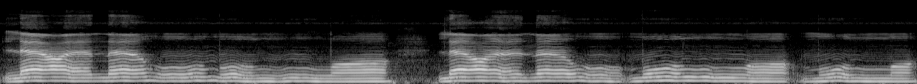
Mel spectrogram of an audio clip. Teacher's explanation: dammah maka bacaannya begini laanahumullah laanahumullahullah Nampak tak baca dengan tebal bukan saja baca tebal dan kita juga kena baca panjang sekurang-kurangnya dua harakat · baca dengan tebal sebab sebelum kalimah Allah terdapat huruf yang berbaris dammah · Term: laf Zul jalalah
